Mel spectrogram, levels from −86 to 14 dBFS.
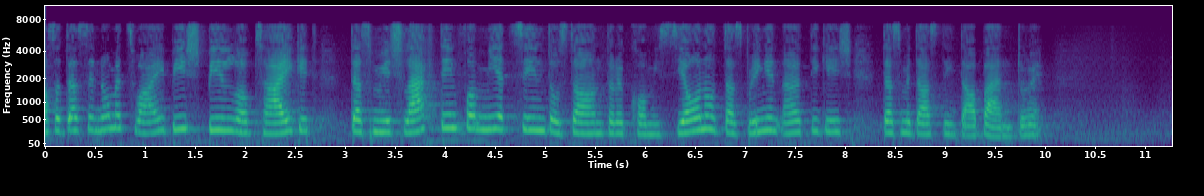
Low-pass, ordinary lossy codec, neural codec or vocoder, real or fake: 7.2 kHz; none; codec, 16 kHz, 0.4 kbps, LongCat-Audio-Codec; fake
